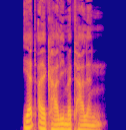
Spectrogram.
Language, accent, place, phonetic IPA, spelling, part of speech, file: German, Germany, Berlin, [ˈeːɐ̯tʔalˌkaːlimetalən], Erdalkalimetallen, noun, De-Erdalkalimetallen.ogg
- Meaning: dative plural of Erdalkalimetall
